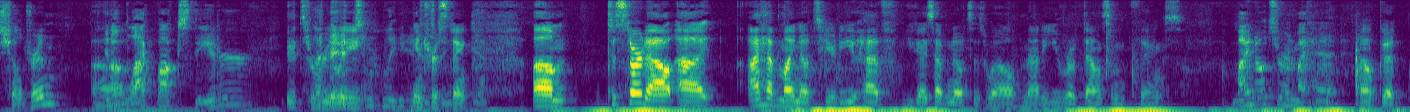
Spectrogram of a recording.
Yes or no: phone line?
no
